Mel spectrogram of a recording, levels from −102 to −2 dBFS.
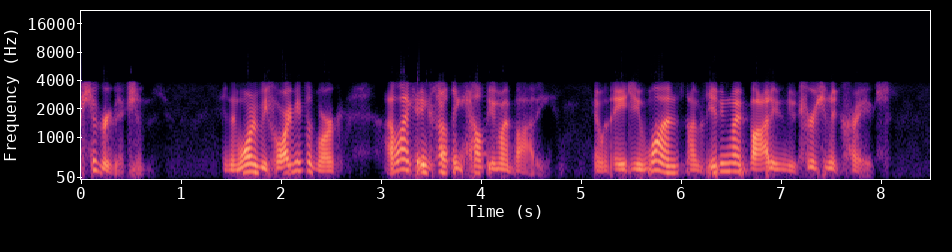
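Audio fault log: throughout: Codec 2 vocoder. The speech is heavily processed, robotic and buzzy, which is consistent with Codec 2 running at about 1.6 kbit/s. At that rate only pitch, voicing, energy and a coarse spectral envelope survive transmission. The decoder rebuilds each frame from sine waves instead of the original waveform, so natural texture and breathiness are gone, and the voice takes on a synthetic, hollow tone.
3.49 to 3.82 s: bit errors on digital voice radio. For about a third of a second the synthetic voice breaks into warbles and abrupt jumps in pitch, level and tone colour. The extent suggests around seven corrupted frames, at an error rate of roughly several percent. In so sparse a bitstream each flipped bit redefines pitch, gain, voicing or spectral shape for a whole frame, so the decoder produces bleeps and garbled, robotic sound until clean frames resume.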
